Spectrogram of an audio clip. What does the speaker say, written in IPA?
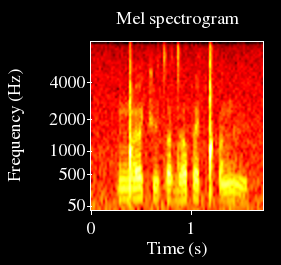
ŋ͡ǃɜt͡ʃy tʌdʌpɛǃʰʌ ŋɨ

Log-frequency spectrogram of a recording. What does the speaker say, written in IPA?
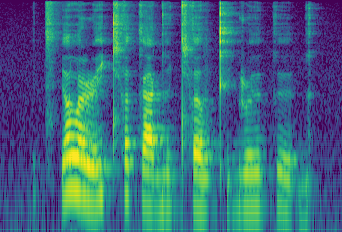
t͡sʼɪ lˠɐɭɪcʰɐ kaɡøcʰɐvkʼɪɡ ɭøkøɡ

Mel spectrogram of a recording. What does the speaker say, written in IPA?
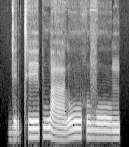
ɡe˨rtʰeː˦pu˦ waː˨loː˦hʊ˦ voː˦ŋ

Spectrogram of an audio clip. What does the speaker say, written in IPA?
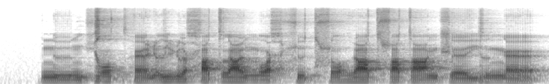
nʉːŋçɔː t̪ʰæɳɘːj ɳʉħɘtˤlʉː ŋɔːħɬʉtɬɔ ɦʉːtˤɬɔ tˤæːŋʃɛːjɘː ŋæ

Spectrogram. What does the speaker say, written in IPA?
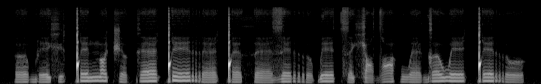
əː˩beː˩xʲɘ˩ ǃe˥nɔ˥t͡ʃəː˩ kɛː˥ ǃeː˥rɛː˩ǃɛ˩ θɛː˩ze˥ rʊ˩ɓeː˥ t͡sɛ˩xʲe˩dˤə˥ | wɛ˩ɡəː˥weː˥ ǃe˥rʊ˩

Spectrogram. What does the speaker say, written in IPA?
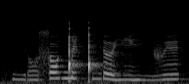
i̤˨˩ ɾɔ̤˨˩sɔ˥ŋ͡ǃɪ˥ ǃi̤˥ɾəː˨˩ji˨˩ ji̤˨˩vɪ˥

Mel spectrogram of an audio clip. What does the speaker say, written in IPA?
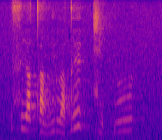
si˧a̯ta˩˦njɯ˨˩a̯deː˥˩k̚ t͡ɕi˨˩t̚jɯː˦˥t̚

